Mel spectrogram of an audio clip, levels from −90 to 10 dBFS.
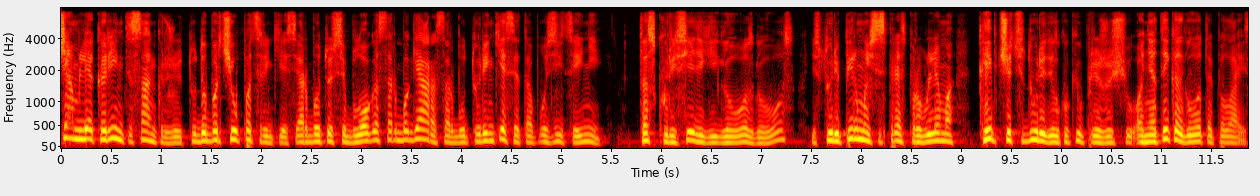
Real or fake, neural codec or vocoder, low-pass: real; none; 7.2 kHz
